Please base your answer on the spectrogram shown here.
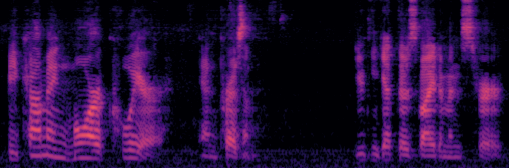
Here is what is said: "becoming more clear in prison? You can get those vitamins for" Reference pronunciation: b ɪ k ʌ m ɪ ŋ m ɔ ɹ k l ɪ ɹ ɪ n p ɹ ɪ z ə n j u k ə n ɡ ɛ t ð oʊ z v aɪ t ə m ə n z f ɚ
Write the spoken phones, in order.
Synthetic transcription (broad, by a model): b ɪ k ʌ m ɪ ŋ m ɔ ɹ k w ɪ ɹ ɪ n p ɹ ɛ z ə n j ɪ k n ɡ ɛ t ð oʊ z v aɪ t ə m ə n z f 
